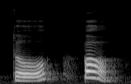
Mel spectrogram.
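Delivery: "Topo" split into to, po with a gap; syllable by syllable. Shown as a demonstration. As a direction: separate both syllables of "Topo". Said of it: "¿Cuántas sílabas en topo?".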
